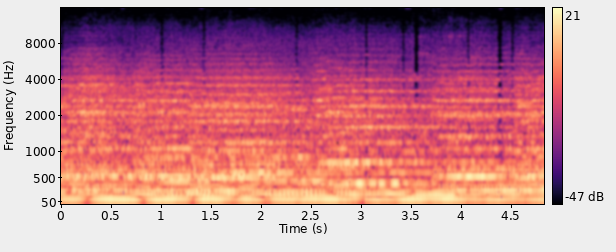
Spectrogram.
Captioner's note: audience applauding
